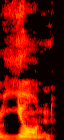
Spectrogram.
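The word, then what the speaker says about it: 四: talk about four people you don't want to say four dead people oh my gosh no so they're going to automatically flip to the pronunciation yo or yon on that okay no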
